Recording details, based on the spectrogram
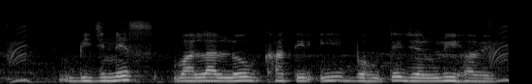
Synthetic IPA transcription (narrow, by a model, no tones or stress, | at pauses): bɪd͡ʒnesʋaːlaloːɡkʰaːt̪ɪɾibəɦʊt̪ed͡ʒəɾuːɾiɦəʋeː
